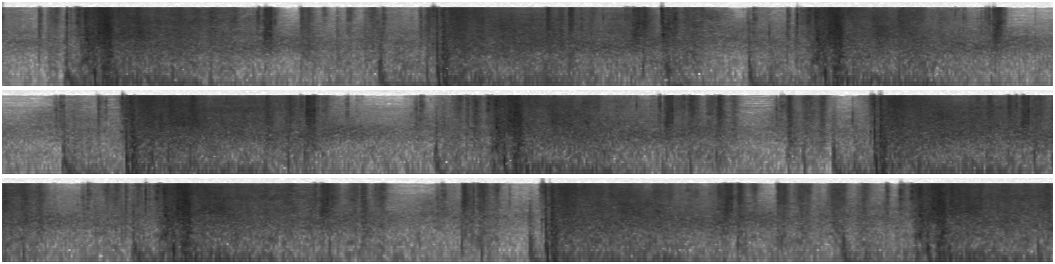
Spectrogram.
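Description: Rockets launch with a sharp whoosh, again and again.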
